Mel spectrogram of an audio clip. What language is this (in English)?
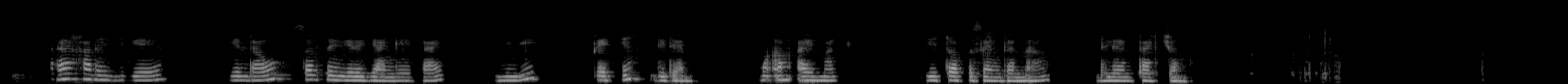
Wolof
